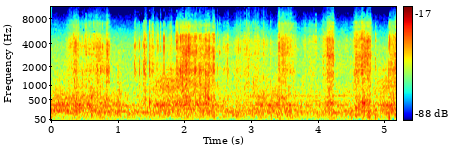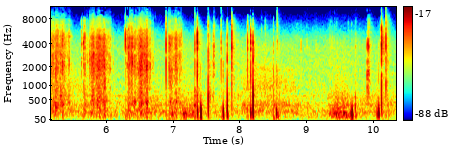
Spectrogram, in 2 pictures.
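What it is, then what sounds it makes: Plastic toothbrush. A small plastic manual toothbrush with a pink and white handle and green bristles, held in both hands, is scratched and flicked across its bristles by fingertips and long nails. Its handle is also tapped. Soft, crackly bristle scratching builds into sharper, brighter clicks and flicks toward the end.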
